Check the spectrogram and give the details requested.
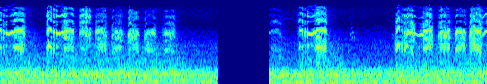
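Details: Breeding colony of Sandwich terns on Texel, Netherlands, with many birds calling: repeated raspy, scratchy notes in quick series and short bursts, set against constant low background noise from wind or sea.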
